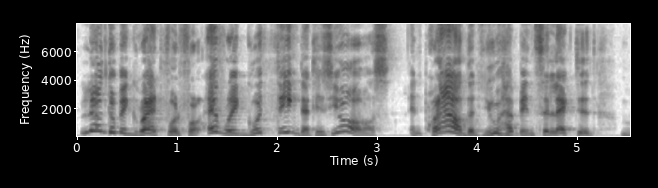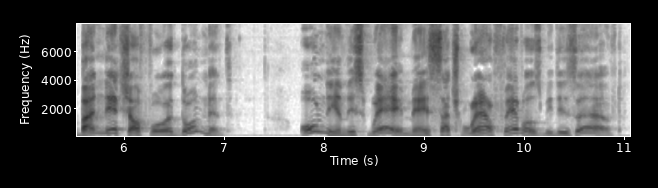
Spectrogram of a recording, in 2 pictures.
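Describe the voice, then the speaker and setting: A man's voice: high voice, big pitch swings, moderate pace, gravelly, husky, pitched above the performer's own voice, exaggerated voice. A man voicing a vain, pompous bird king in a storybook, speaking in a grandiose, gracious and self-admiring manner. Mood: gracious, preening. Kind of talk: storybook character voice.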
